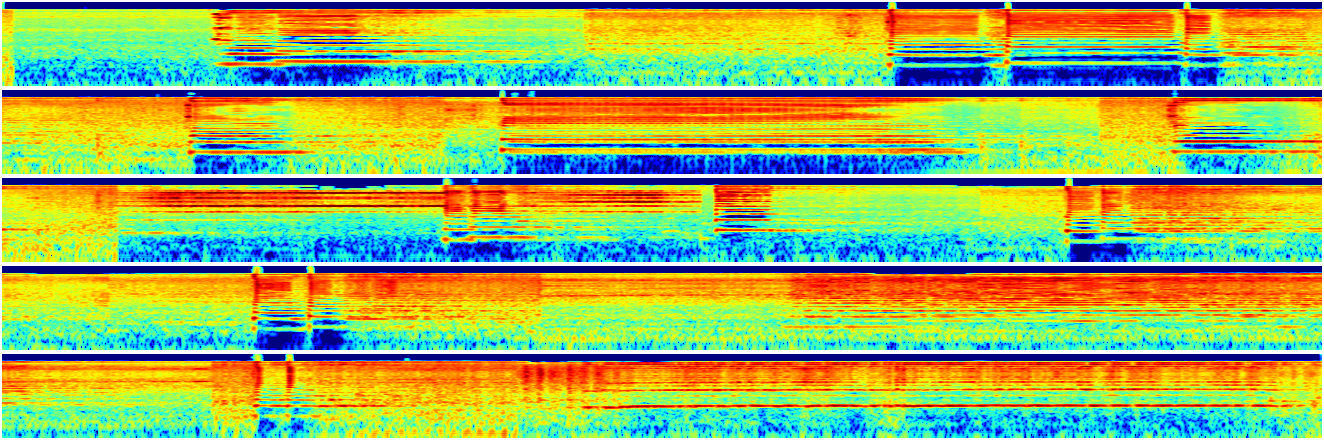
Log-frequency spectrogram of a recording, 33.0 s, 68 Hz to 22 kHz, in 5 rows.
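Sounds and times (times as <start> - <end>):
train on rails: 0.0 - 33.0
diesel locomotive horn: 1.0 - 2.8, 4.4 - 6.9, 7.5 - 8.4, 9.1 - 11.8, 12.4 - 17.6, 18.5 - 20.2, 21.0 - 22.5, 23.7 - 28.6, 29.3 - 33.0.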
